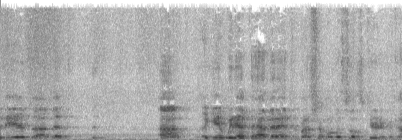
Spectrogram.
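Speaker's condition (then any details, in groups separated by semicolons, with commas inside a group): Cerebral palsy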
